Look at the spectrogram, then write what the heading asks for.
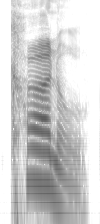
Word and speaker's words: colonel: It's written colonel and it seems to be pronounced something like colell or colonel but actually it's pronounced as kernel.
